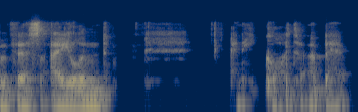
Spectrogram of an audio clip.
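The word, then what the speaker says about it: Islay: asked a question and it was how to pronounce the name of this island and he got a bet wrong that was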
